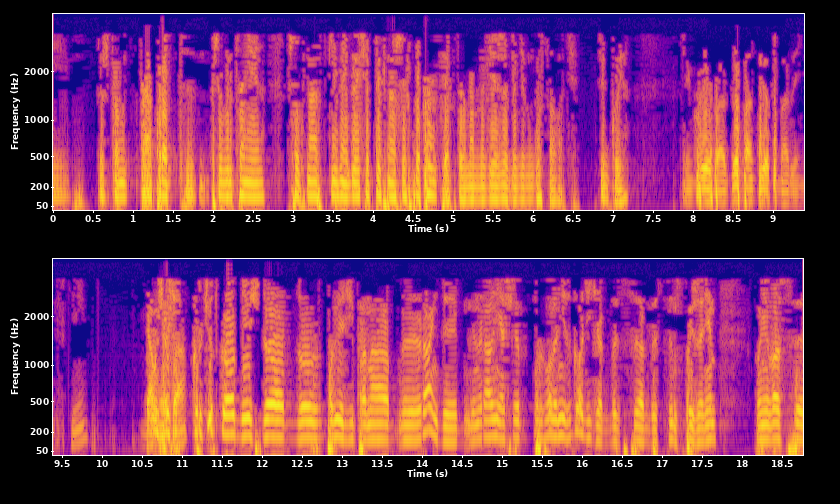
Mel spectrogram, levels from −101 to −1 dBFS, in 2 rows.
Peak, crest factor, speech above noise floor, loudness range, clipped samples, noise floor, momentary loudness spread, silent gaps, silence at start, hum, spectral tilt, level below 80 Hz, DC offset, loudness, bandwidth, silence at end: 0 dBFS; 14 dB; 41 dB; 5 LU; under 0.1%; -54 dBFS; 10 LU; none; 0 s; none; -12 dB/octave; -24 dBFS; under 0.1%; -14 LUFS; 3.4 kHz; 0 s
